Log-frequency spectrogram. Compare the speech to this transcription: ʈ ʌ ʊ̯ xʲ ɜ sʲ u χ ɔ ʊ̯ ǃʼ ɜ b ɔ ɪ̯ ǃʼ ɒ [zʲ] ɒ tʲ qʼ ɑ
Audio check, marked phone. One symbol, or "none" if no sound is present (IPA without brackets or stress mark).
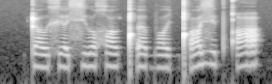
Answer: zʲ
